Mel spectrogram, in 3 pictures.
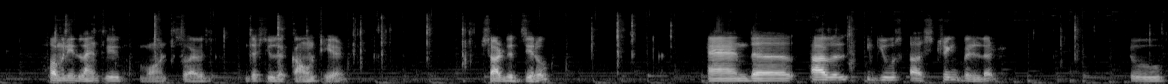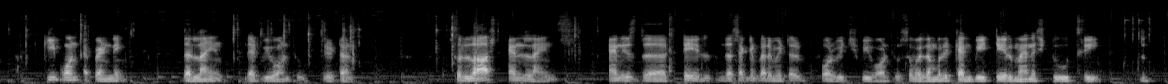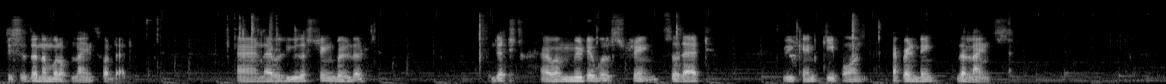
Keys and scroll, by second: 27.9 Return.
